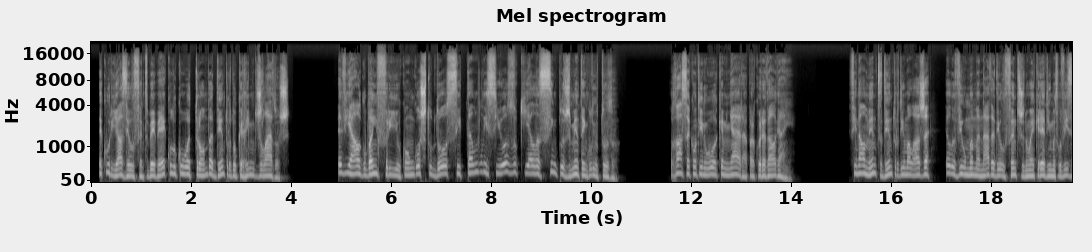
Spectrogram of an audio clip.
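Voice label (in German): Portuguese, Schauspiel Neutral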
